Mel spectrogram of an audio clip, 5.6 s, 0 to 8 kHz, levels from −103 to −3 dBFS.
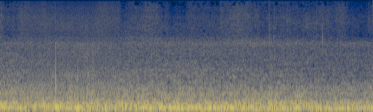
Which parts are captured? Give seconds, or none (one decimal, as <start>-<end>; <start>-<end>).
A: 0.0-0.4; 1.8-5.6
